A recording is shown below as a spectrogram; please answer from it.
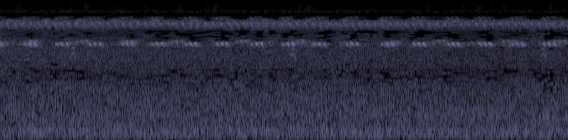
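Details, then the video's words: Crickets chirping on a windy day among flowers, a steady high pulsed trill repeating several times a second over broadband wind rush and a faint continuous high whine. "Relaxing Sound of Crickets Chirping on a Windy Day"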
